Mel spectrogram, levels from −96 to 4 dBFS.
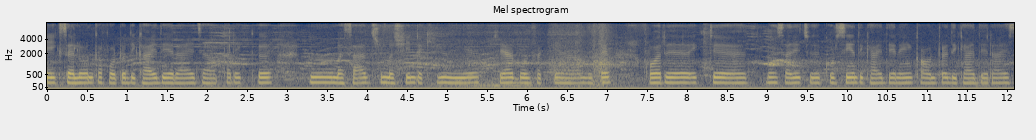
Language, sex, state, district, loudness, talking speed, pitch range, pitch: Hindi, female, Bihar, Gaya, -25 LUFS, 165 wpm, 185-195 Hz, 190 Hz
